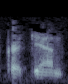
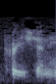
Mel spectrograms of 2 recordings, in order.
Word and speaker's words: Chretien: Well, my grandparents were from Quebec, Canada, back in the day in the 30s. So if you go to Quebec, everybody says Chrétien. – See. – But here it gets, you know, like all immigrants, your name gets changed, so it's pronounced Cretien here. – And it's spelled C-H-R-E-T-I-E-N.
